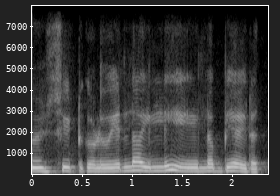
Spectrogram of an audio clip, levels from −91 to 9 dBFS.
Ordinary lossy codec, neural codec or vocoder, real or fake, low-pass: Opus, 32 kbps; none; real; 7.2 kHz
